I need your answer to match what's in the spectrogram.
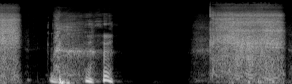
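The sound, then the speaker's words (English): A voice imitates a cat's hiss in sharp, breathy bursts: a short hiss, a few raspy voiced spits, a pause, then one long, loud sustained hiss. “Very cat-like.”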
